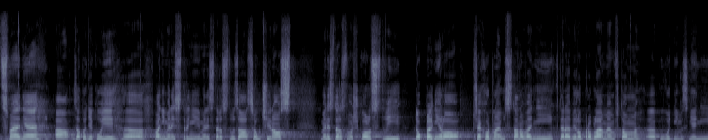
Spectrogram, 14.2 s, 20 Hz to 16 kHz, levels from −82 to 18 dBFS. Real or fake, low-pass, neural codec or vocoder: real; 14.4 kHz; none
